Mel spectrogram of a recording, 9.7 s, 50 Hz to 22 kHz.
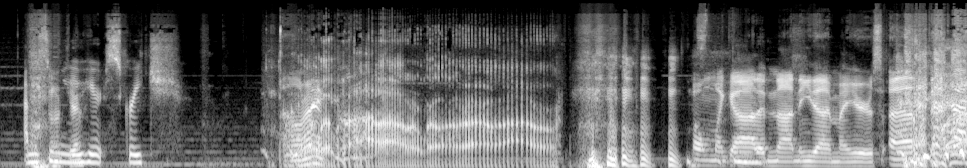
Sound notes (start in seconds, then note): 4.3 Freely screeches; 8.9 group laughs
